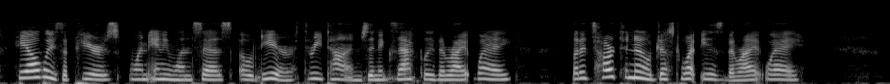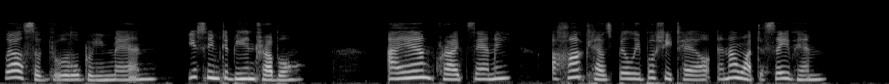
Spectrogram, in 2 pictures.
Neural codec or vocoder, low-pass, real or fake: codec, 44.1 kHz, 3.4 kbps, Pupu-Codec; 7.2 kHz; fake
